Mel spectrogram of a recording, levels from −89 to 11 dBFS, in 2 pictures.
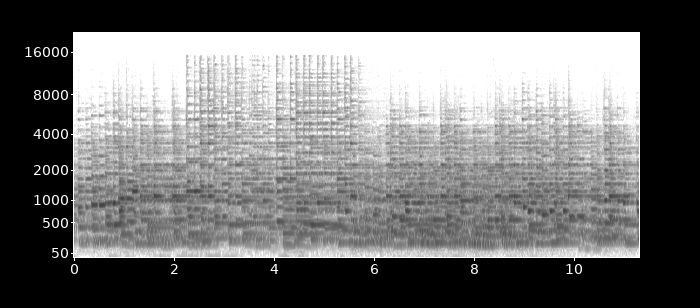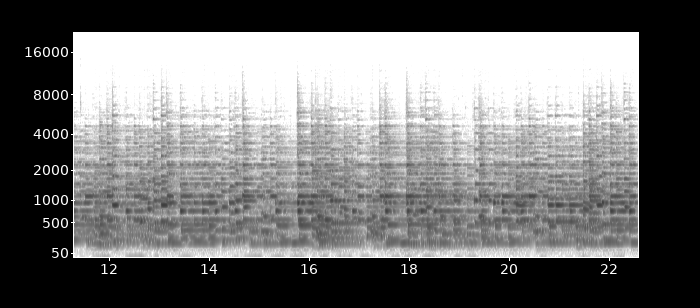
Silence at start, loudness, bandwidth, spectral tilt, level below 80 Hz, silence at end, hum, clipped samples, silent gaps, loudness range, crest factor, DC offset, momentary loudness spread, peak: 0 s; -22 LUFS; 15.5 kHz; -4.5 dB/octave; -76 dBFS; 0 s; none; under 0.1%; none; 2 LU; 16 dB; under 0.1%; 6 LU; -6 dBFS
